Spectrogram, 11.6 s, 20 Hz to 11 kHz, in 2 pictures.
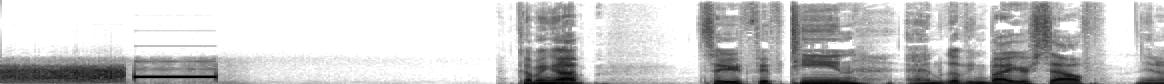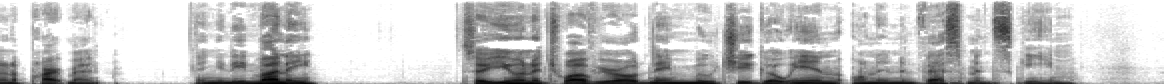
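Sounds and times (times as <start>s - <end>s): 
short burst of hissy static: 0.0s - 0.7s
loud steady answering machine beep: 0.6s - 1.1s
speech: 2.6s - 7.5s, 8.1s - 11.3s.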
